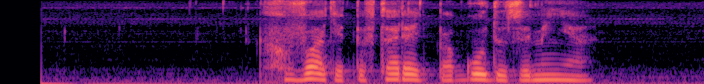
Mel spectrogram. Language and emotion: Russian, angry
